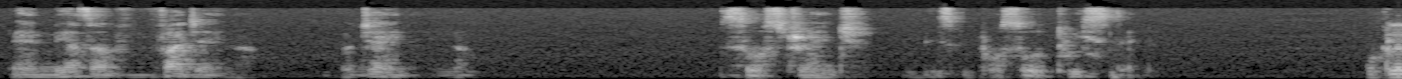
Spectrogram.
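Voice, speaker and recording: A man's voice: low-pitched, a bit bright. A man reading a text aloud and breaking off into disapproving commentary, often checking in with "okay?" asides. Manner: disapproving, lecturing tone. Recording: dull lo-fi recording with faint hiss.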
